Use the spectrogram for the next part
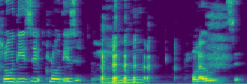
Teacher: So like you can pretend that there used to be a TH sound, but you're not saying it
